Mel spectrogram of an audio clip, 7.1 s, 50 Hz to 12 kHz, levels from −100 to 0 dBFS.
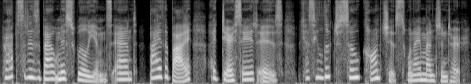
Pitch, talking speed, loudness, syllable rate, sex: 255 Hz, 205 wpm, -19 LUFS, 5.4 syllables/s, female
